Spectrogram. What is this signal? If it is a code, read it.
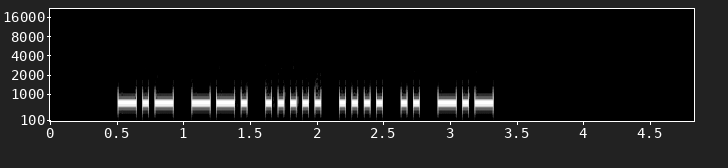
Morse code, heard as a keyed tone, about 26 wpm, 700 Hz. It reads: KG5HIK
